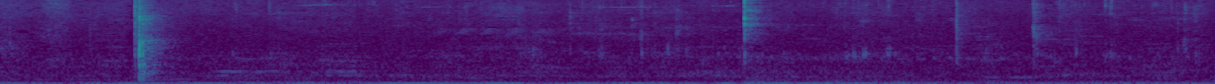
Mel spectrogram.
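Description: Close-up eating sounds: a mouthful of chicken curry and rice being chewed, with two sharp wet mouth clicks about three seconds apart and a few softer smacks and squishes, over a low steady hum.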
